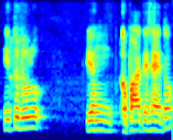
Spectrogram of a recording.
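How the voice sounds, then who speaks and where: A man from Timor tells his life story as a guest in a casual interview, a preacher who slips into voices for the people he quotes and laughs along the way. His voice sits a little high for a man. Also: moderate pace, narrow, tinny audio. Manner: animated storyteller who acts out quoted dialogue and laughs often.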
